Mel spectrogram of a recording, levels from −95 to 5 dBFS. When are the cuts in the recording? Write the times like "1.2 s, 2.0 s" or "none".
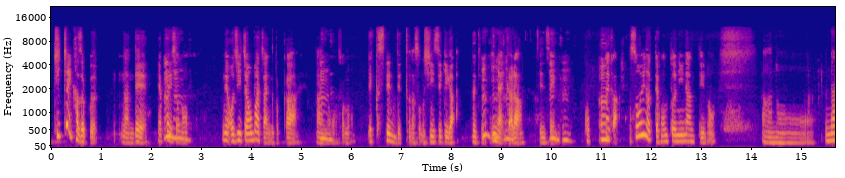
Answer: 10.8 s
